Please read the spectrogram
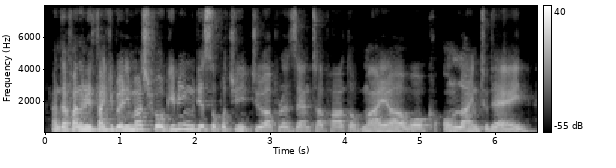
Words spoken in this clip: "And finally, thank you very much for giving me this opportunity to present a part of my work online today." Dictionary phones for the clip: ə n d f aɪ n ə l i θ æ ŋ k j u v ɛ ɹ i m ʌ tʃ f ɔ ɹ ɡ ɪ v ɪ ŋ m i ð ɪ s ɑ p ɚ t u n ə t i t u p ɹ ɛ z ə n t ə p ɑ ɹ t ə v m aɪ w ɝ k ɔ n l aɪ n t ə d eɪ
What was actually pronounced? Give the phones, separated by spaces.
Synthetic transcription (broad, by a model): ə n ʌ f aɪ n ə l i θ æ ŋ k j u v ɛ ɹ i m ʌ tʃ f ɔ ɹ ɡ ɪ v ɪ ŋ m i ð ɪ s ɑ p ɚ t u n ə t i t u p ɹ ɛ z ə n t ə p ɑ ɹ t ə v m aɪ w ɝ k ɔ n l aɪ n t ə d eɪ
